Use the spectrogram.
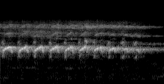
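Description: A green woodpecker gives its laughing call, a rapid series of ringing, evenly spaced notes trailing off at the end, clear and fairly close with no other sound around it.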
